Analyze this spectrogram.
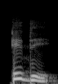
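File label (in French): "aider", French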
